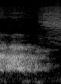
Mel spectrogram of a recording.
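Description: Dogs yelping and barking in a brief, high, fairly loud burst that fades a little toward the end, heard alone with no talk.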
